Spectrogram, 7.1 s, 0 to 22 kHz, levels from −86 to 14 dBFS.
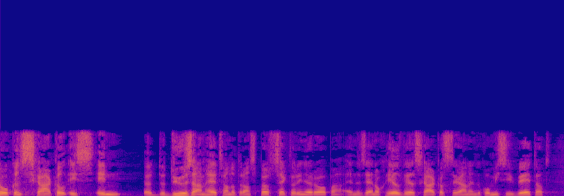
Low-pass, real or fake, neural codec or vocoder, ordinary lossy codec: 7.2 kHz; real; none; none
